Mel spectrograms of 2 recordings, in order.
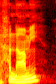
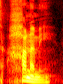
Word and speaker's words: Hanami: So we would look at that word and say Hanami. – Okay. – But I believe in Japanese, it's Hanami.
